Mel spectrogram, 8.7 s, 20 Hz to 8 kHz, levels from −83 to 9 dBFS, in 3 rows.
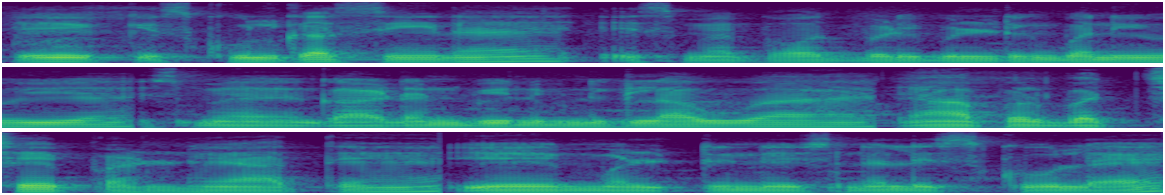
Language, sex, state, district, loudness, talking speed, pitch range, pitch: Hindi, male, Uttar Pradesh, Jalaun, -19 LUFS, 200 wpm, 85-95 Hz, 90 Hz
